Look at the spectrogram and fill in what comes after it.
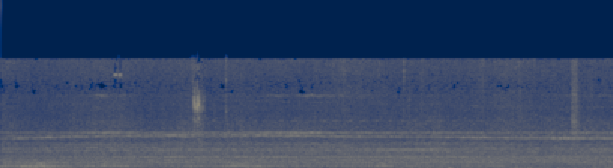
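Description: Approaching freight train led by SOO Line EMD diesel locomotives, the engines running steadily.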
